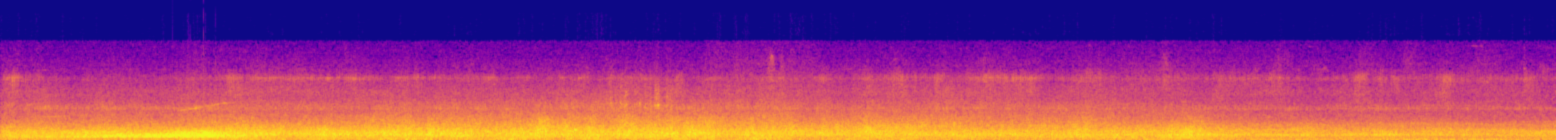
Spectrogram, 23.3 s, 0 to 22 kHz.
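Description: Airliner on runway 24 Right at Los Angeles International Airport (LAX), a steady, continuous roar of jet engines at a distance that holds evenly throughout with no talk.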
